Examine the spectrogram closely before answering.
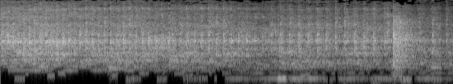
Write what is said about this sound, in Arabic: وهذه هي كرة اليوم، وسأقرأ الحرف المكتوب عليها. أي حرف سقط من الدولاب يا جدتي؟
